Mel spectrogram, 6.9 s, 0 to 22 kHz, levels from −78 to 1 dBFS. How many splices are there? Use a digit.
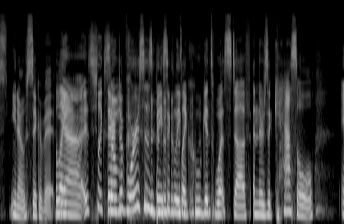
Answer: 3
